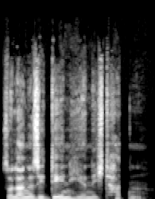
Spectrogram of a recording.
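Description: A man reading an audiobook, voicing a calm male police commissioner who speaks in a quiet, restrained way. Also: mid-range voice, moderate pace, dry recording, studio quality, close to an everyday voice.

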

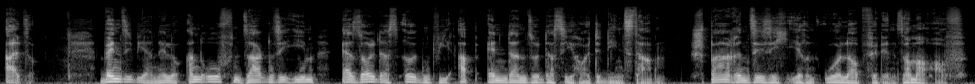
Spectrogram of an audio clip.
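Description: A male narrator voicing a calm, weary middle-aged police commissioner who speaks in a measured, quietly authoritative way. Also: low-pitched, slightly rough.

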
